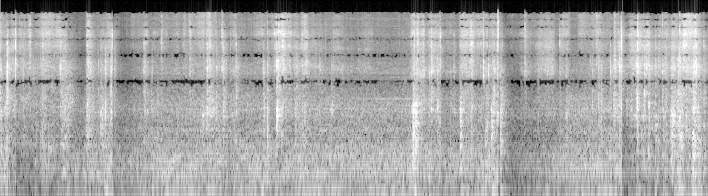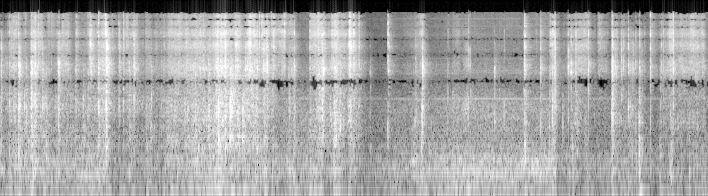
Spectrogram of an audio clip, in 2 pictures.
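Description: Newspaper wrapping crinkling and rustling in irregular crackles as hands unfold and pull the sheets away from around books.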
